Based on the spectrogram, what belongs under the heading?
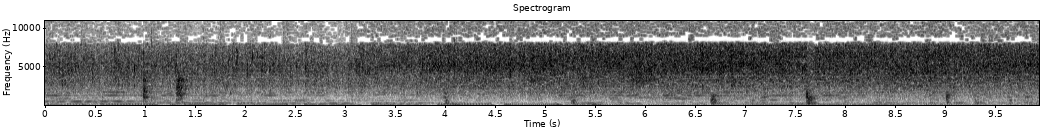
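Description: Chopped onions, green chillies and freshly added tomatoes sizzling in hot oil in a non-stick frying pan, stirred with a wooden spatula that knocks sharply against the pan about six times.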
